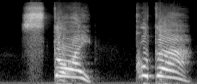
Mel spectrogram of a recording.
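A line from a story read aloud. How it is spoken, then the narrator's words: Desperate yell. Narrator (Russian): отчаянно заорал потрошитель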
